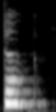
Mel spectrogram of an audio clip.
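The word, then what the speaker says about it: talk: मी टॉक लेट मी टॉक एल की आवाज silent है कुछ खास नहीं नथिंग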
